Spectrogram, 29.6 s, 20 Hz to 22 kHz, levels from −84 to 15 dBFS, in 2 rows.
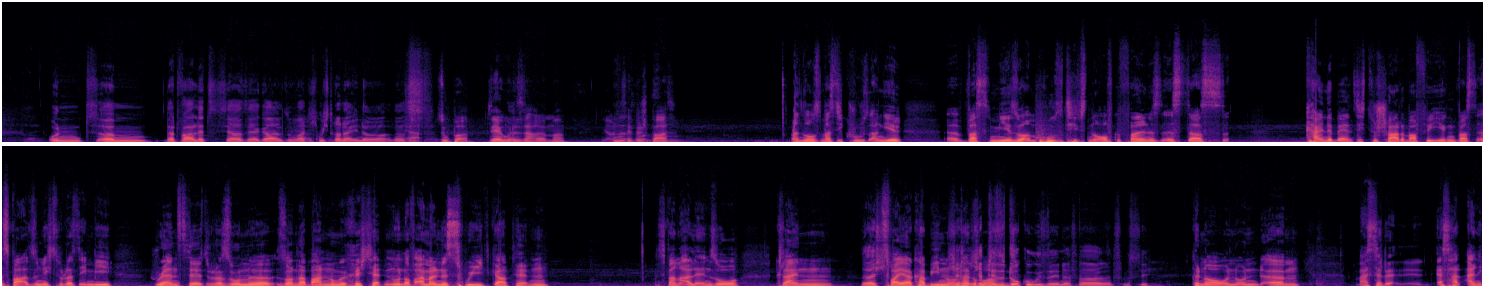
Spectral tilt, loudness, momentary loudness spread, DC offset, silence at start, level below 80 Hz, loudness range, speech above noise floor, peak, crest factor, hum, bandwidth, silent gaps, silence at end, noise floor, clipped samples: -7 dB/octave; -21 LUFS; 14 LU; under 0.1%; 0.5 s; -58 dBFS; 9 LU; 39 dB; -2 dBFS; 20 dB; none; 15 kHz; none; 0 s; -59 dBFS; under 0.1%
